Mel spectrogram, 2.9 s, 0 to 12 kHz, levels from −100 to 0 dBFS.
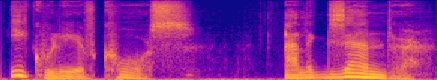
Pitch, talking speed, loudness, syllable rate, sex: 110 Hz, 60 wpm, -18 LUFS, 4.6 syllables/s, male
